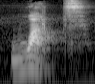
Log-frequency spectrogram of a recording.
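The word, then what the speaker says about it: what: لاحظوا هنا يا وات، وات وكأنه غير موجودة. أوكي وات راح تكون سايلنت، صامتة، سايلنت H.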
